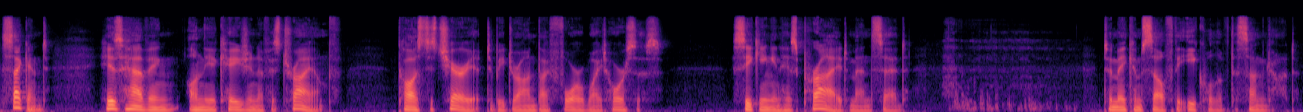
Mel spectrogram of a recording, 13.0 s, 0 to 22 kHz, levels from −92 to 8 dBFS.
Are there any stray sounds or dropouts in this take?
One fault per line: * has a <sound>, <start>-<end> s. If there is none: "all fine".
* has a sigh, 9.4-10.8 s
